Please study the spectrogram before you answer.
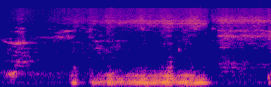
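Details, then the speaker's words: A pet dog, Trixie, snoring heavily while asleep during an evening crafting chat: snoring. "you can hear snore and it's Trixie she's having a real old floor"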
